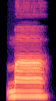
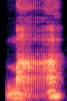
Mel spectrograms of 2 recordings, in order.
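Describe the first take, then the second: First: The pitch stays high and level. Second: The pitch dips low then rises slightly. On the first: "The first tone is pronounced high and level" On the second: "The third tone dips down low and then rises a bit"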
